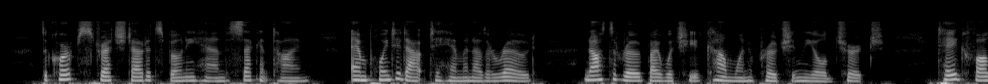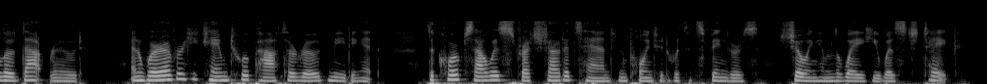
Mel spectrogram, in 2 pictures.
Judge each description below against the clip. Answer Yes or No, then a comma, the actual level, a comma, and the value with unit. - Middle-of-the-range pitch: Yes, medium, 170 Hz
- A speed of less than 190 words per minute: No, average, 195 wpm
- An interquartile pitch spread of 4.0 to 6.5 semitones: No, average, 3.6 semitones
